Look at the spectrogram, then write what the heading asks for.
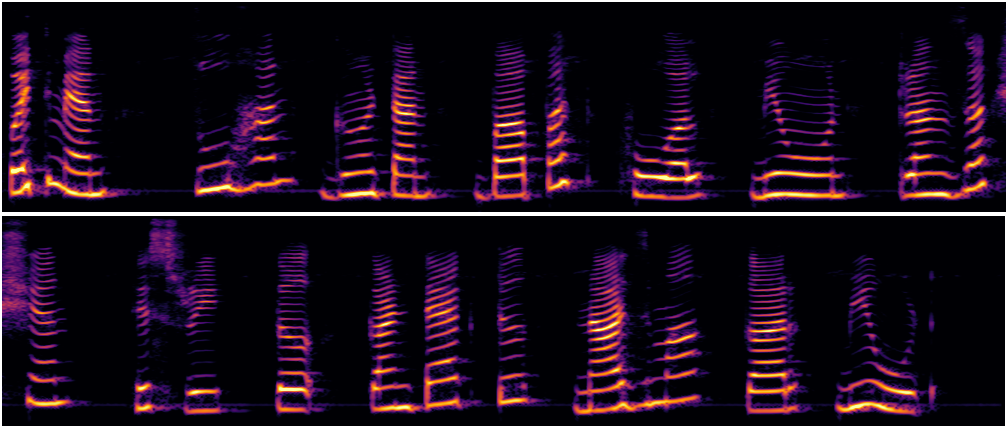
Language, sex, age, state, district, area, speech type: Kashmiri, female, 18-30, Jammu and Kashmir, Bandipora, rural, read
